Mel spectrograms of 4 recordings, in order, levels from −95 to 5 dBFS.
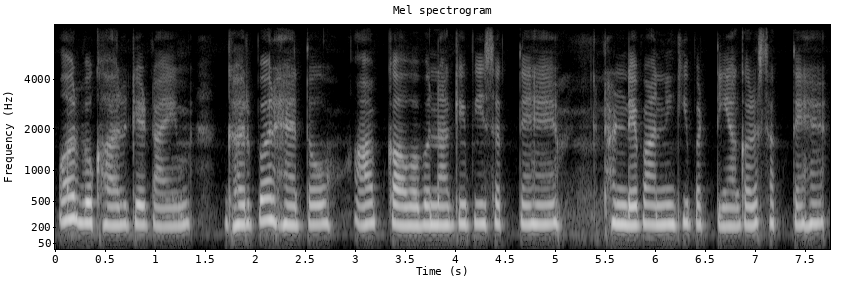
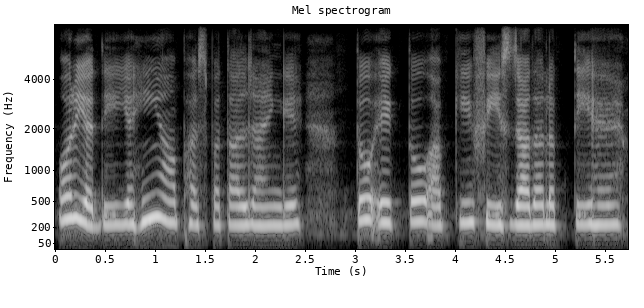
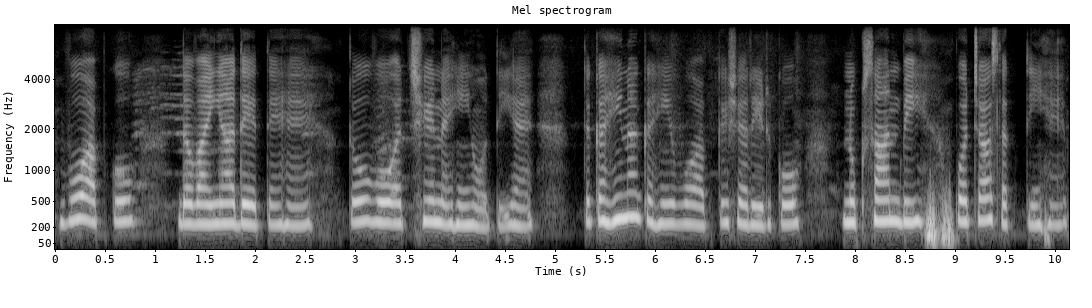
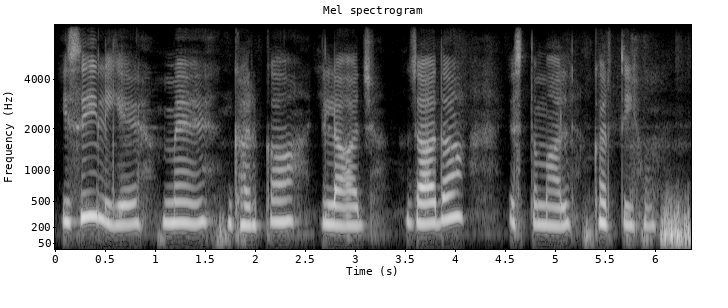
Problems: none marked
